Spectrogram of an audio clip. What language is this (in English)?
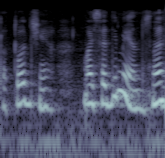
Portuguese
